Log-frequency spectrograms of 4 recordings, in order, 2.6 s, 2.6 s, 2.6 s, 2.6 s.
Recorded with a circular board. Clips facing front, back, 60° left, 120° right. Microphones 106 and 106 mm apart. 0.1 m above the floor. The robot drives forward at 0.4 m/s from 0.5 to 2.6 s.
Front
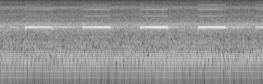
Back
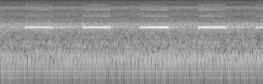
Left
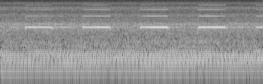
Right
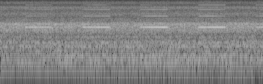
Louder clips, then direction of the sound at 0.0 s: Even, left 7 dB; 90° left.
